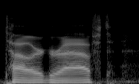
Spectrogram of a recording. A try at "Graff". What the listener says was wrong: It's Graff. There's no T.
